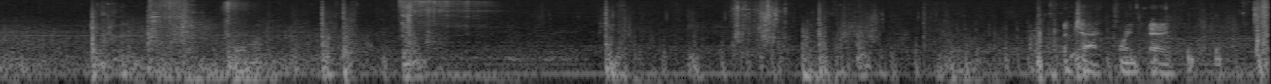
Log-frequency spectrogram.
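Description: A shotgun fires loud, sharp blasts.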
